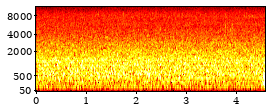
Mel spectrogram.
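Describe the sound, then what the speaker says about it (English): A small mountain creek flows in Montana, heard as a steady, broadband water rush that stays even and continuous throughout, moderately loud and with no voices. "There's a little creek down there in the bottom."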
